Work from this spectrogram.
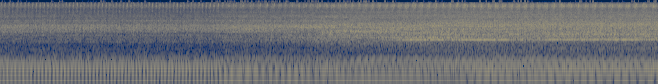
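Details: VW Corrado at idle: lumpy rough idle that steps up partway through and hangs higher, owner asks why it jumps up and runs so rich; rough idle with surging idle speed.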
